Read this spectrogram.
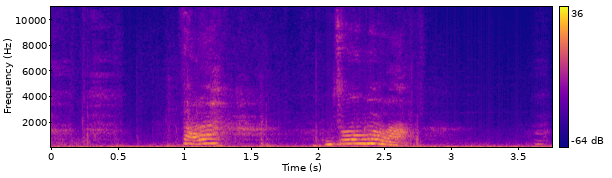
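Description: A young woman asks a question calmly.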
